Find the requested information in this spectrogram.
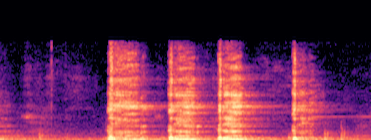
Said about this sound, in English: Is that cough?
